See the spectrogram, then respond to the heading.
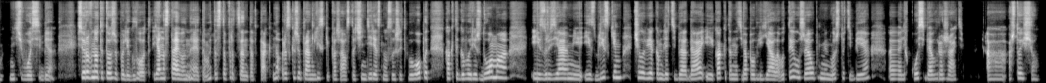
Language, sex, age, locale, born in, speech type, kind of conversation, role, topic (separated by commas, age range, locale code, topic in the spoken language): Russian, female, 40-44, ru-RU, Russia, conversation, podcast, host, Как язык, на котором вы говорите дома, повлиял на вас?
